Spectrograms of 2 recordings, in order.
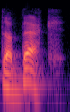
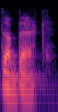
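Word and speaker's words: דבק: The word is dabek. It's spelled dalad bet kuf.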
